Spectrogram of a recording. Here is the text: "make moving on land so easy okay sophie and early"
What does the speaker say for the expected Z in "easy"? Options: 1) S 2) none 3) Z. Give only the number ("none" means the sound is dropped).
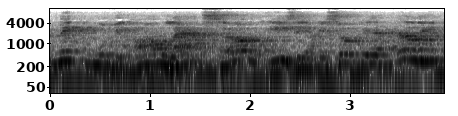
3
